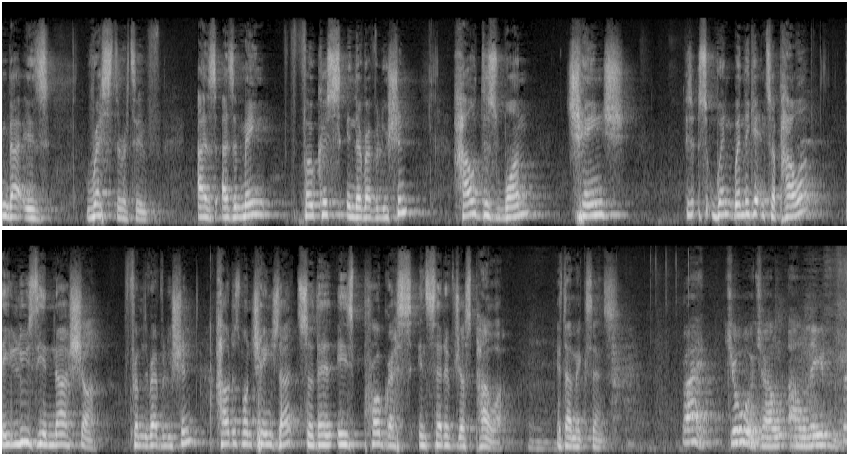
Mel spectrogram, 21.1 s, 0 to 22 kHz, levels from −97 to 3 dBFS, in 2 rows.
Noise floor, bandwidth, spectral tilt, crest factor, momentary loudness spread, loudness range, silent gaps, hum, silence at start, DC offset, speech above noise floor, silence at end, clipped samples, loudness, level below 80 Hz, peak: -52 dBFS; 16 kHz; -4.5 dB/octave; 14 dB; 13 LU; 3 LU; none; none; 0 s; under 0.1%; 33 dB; 0 s; under 0.1%; -20 LUFS; -60 dBFS; -6 dBFS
